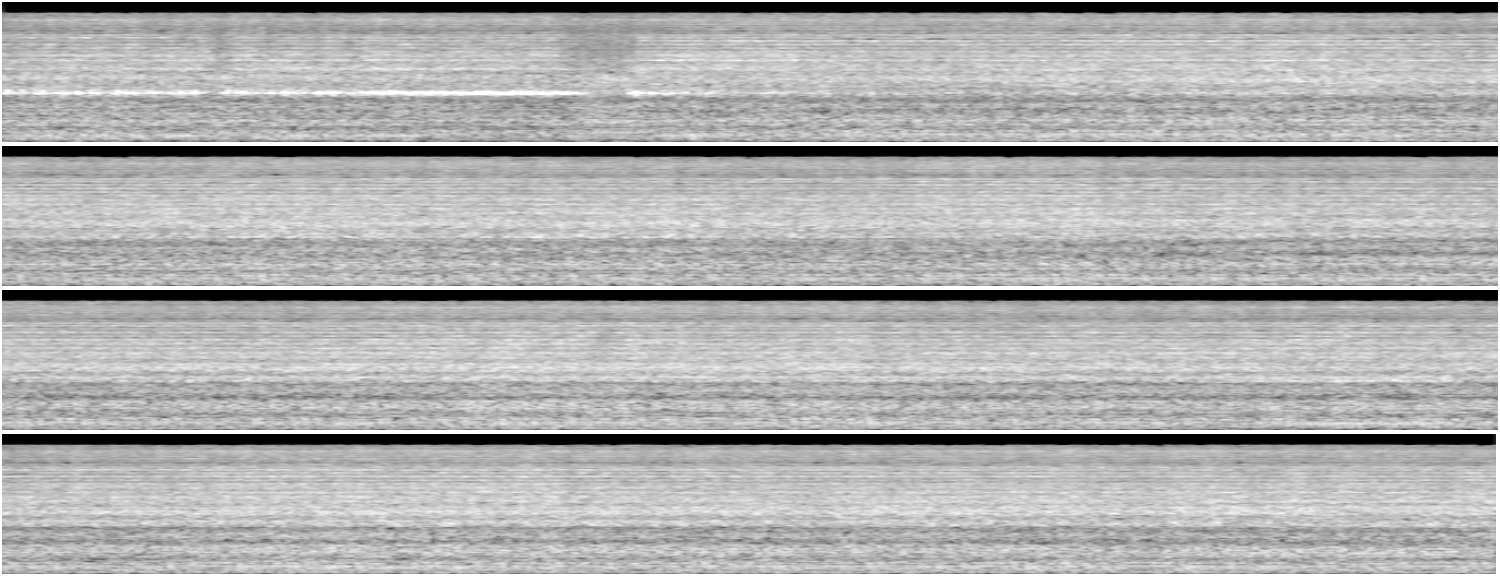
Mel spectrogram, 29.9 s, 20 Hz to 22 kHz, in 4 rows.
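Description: Toku TS 55 pneumatic rock drill hammering a hole into rock, a loud steady clatter with no let-up. A high steady tone is heard over it at first and fades out about three seconds in.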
